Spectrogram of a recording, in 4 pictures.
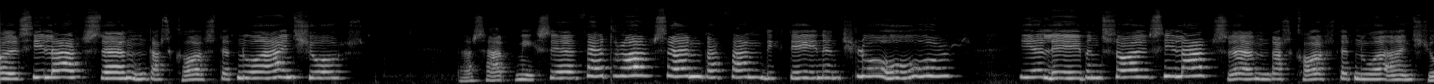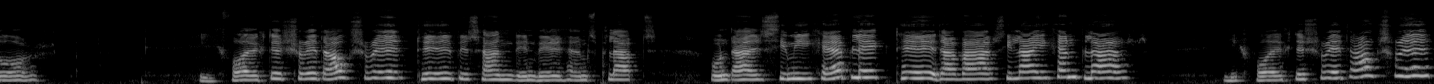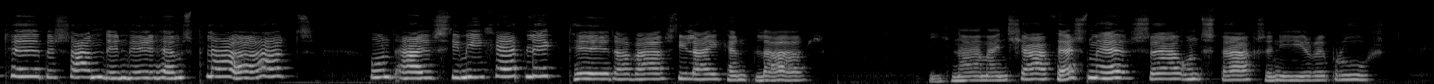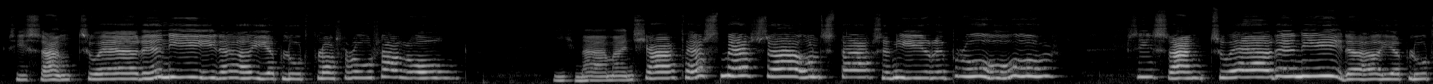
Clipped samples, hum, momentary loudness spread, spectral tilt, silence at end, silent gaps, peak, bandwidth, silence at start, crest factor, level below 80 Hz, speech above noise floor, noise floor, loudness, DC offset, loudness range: under 0.1%; none; 9 LU; -5 dB/octave; 0 s; none; -8 dBFS; 14.5 kHz; 0 s; 18 dB; -72 dBFS; 43 dB; -70 dBFS; -27 LUFS; under 0.1%; 6 LU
